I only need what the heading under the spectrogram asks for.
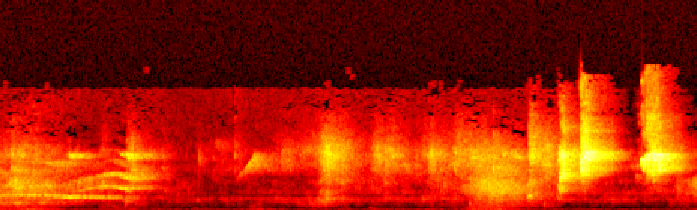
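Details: A baby monkey named Adler, said to miss his mother and be hungry, cries while held by a small monkey: thin, high squeals and chirps in broken bursts, some rising or wavering, the loudest cries coming near the end.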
